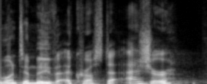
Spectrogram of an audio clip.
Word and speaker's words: Azure: to say azure and according to the guys in microsoft it's pronounced azure like a sneeze and not azure just in case you're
